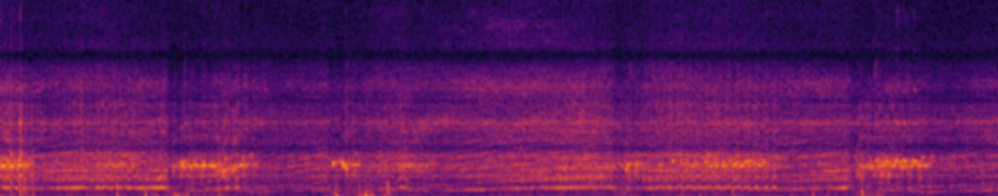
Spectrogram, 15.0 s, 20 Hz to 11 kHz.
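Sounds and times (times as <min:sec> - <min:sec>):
electric go-kart motor whine: 0:00.0 - 0:14.9
tyres squealing on concrete: 0:12.9 - 0:14.1.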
